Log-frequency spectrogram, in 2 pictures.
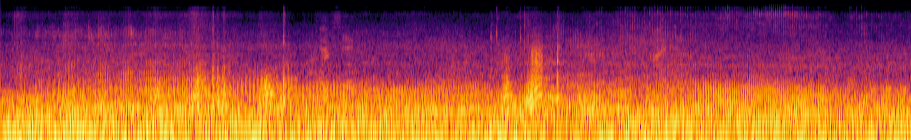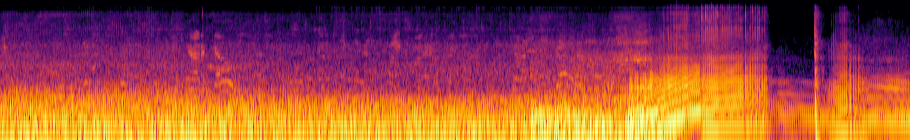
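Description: Car engines at a street car meet: a steady, loud low rumble of running and passing cars, and near the end one engine revving hard, its pitch climbing, before it cuts off suddenly.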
